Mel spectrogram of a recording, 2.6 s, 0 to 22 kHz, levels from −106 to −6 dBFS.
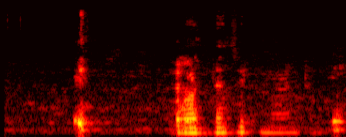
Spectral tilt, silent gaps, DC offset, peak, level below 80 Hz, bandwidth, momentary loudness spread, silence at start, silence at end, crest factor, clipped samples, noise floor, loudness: -8.5 dB/octave; none; under 0.1%; -26 dBFS; -82 dBFS; 14 kHz; 20 LU; 0.55 s; 0.05 s; 22 dB; under 0.1%; -81 dBFS; -46 LUFS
